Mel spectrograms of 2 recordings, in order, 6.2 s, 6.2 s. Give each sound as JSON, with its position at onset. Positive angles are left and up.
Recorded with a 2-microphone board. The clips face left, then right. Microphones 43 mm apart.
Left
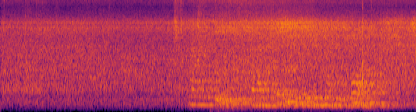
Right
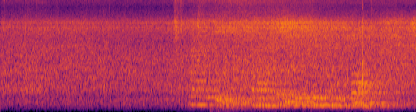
{"t": 2.8, "sound": "a woman speaking", "side_deg": 5, "distance_m": 4.0}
